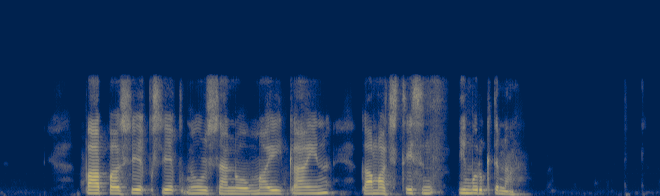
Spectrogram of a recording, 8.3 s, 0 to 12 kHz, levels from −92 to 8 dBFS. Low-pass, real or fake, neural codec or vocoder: 7.2 kHz; fake; codec, 16 kHz, 4 kbps, X-Codec, HuBERT features, trained on LibriSpeech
